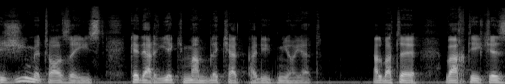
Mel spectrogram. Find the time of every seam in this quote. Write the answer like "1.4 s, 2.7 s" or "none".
3.6 s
